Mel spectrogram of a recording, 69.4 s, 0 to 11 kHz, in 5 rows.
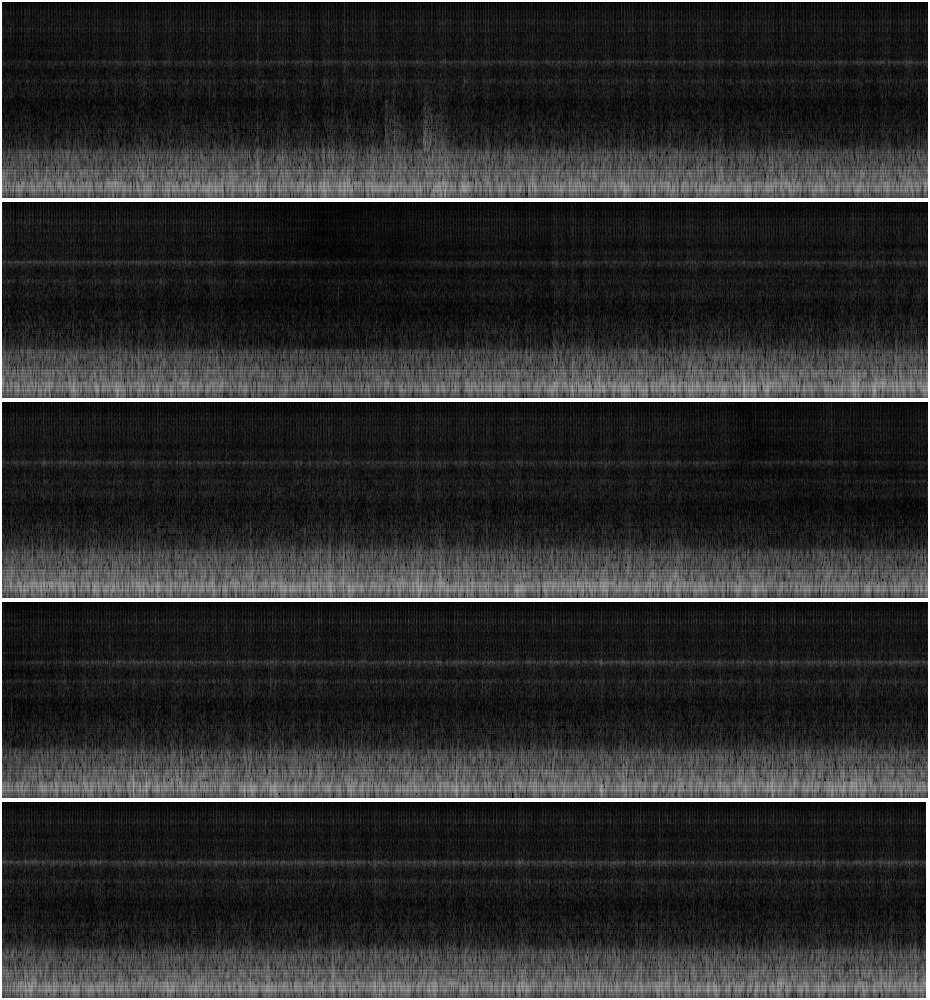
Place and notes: Southville, Bristol, Bristol, City of Bristol, UK - Noisy Air Vent on Pavement
Yellow air vent on pavement making loud clicking noise, recorded with NTG-2 onto minidisc.
20 December 2014, 20:00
